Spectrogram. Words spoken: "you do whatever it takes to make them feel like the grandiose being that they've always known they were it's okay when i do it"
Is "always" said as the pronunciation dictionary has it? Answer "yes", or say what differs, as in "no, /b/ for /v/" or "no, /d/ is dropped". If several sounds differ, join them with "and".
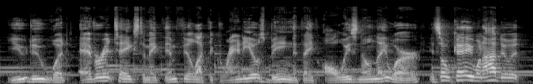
yes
